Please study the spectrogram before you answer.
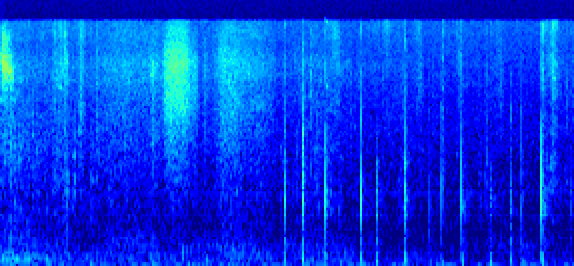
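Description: Long nails scratch a small, round, hollow black zippered case that appears to be fabric-covered, working over both the case and its zipper. A soft, quiet rasping fills the first half, then gives way to a run of about fourteen short, sharp ticks and clicks with no ring.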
